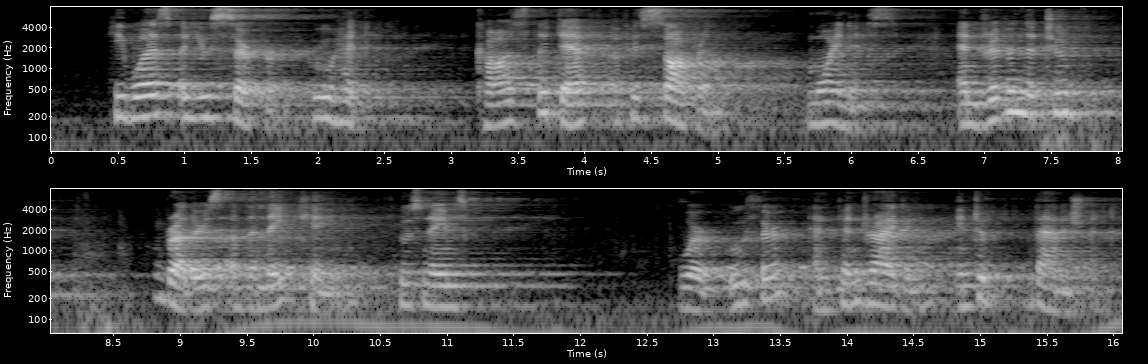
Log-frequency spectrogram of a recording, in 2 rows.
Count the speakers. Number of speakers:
1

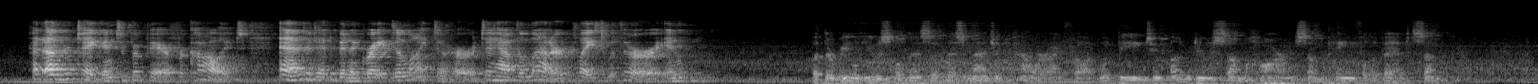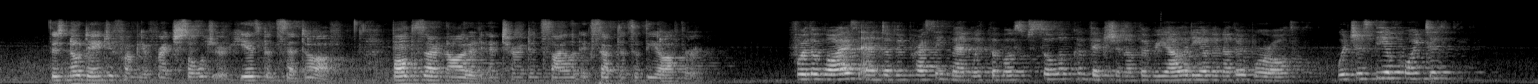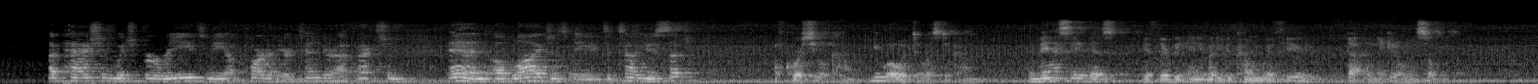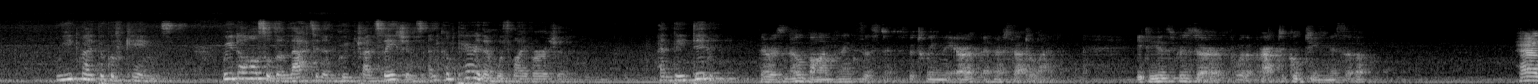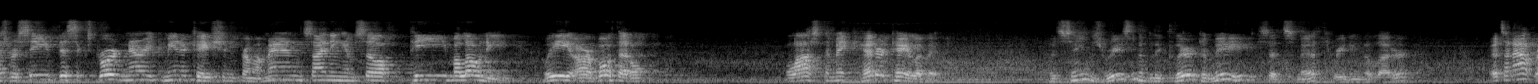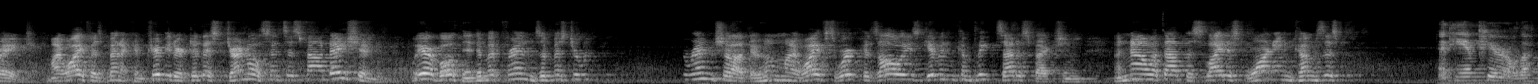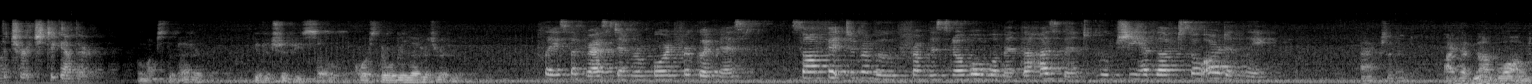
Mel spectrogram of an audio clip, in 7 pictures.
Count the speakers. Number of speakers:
9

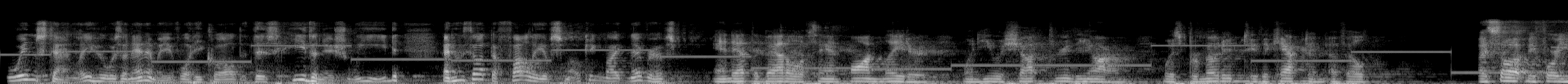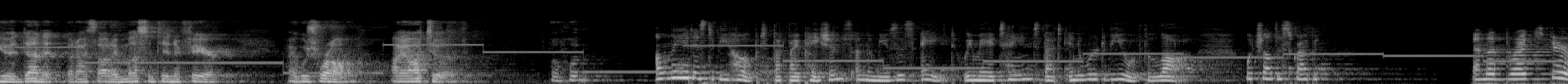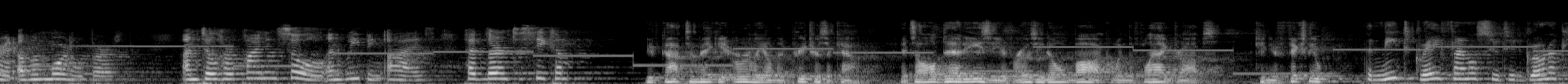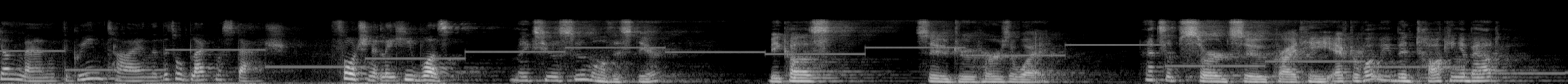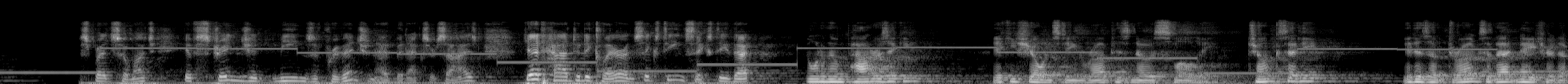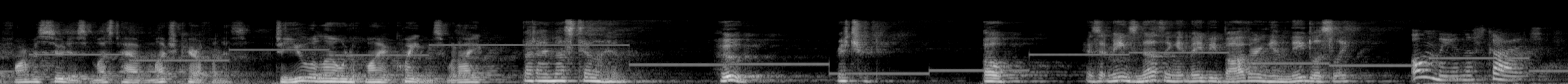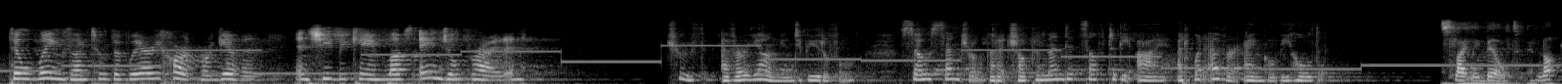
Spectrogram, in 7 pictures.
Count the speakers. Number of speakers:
7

